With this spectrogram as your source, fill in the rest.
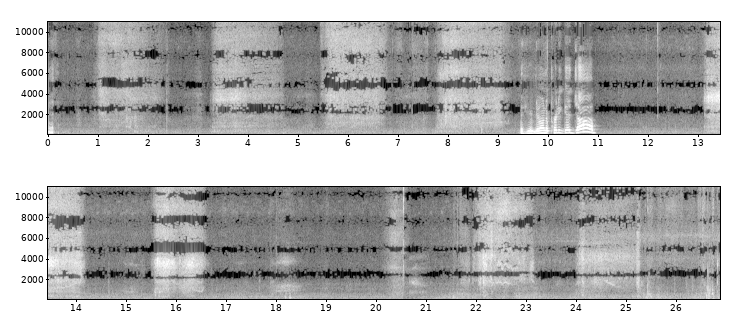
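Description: A young child blows hard into a plastic bag in repeated puffs.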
